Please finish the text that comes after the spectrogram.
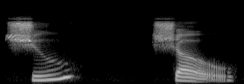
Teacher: remember the American o being two parts o and shu is just a pure u sound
